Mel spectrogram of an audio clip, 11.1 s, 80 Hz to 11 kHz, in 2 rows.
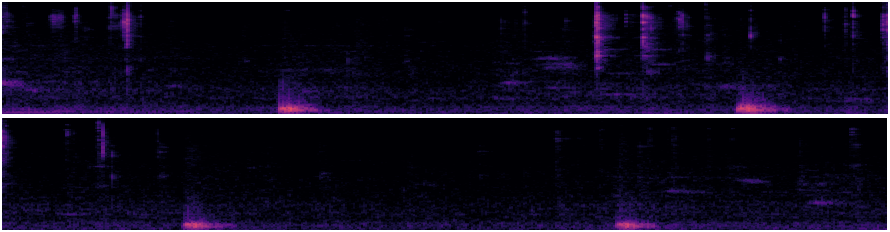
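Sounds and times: knife scoring fruit rind: 3.6s - 6.2s.

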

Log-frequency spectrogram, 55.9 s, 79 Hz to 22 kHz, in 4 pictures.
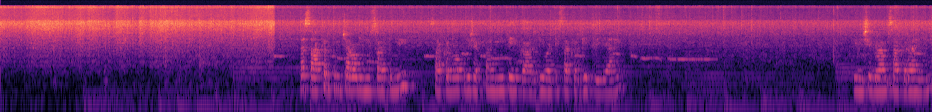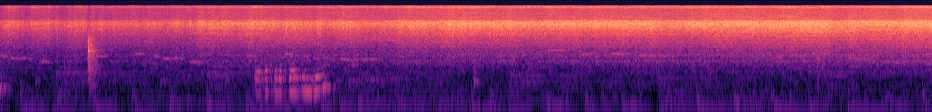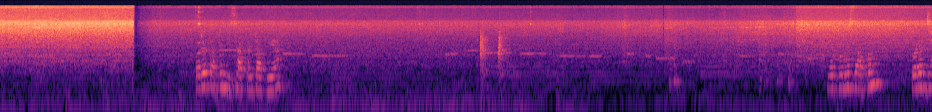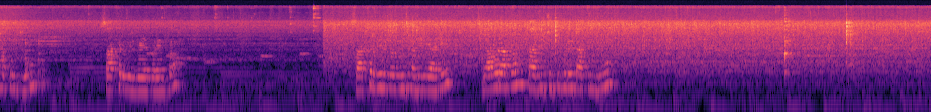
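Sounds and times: carrots sizzling in a pan: 0.0s - 55.9s
woman talking: 4.5s - 9.4s, 12.8s - 14.1s, 17.8s - 19.0s, 30.9s - 32.3s, 40.4s - 42.7s, 43.5s - 44.7s, 47.3s - 51.2s.

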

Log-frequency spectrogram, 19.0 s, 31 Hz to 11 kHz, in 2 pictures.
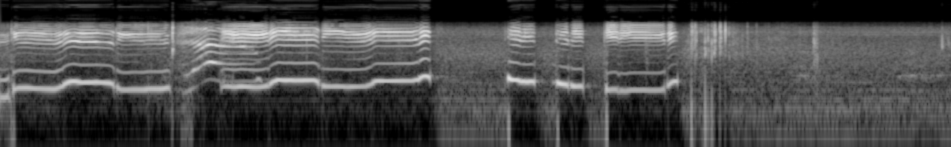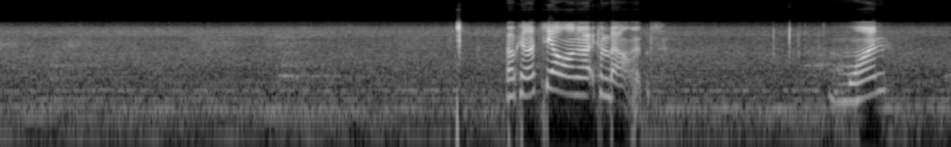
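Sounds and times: child singing wordless notes: 0.0s - 4.3s.

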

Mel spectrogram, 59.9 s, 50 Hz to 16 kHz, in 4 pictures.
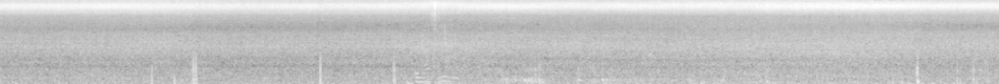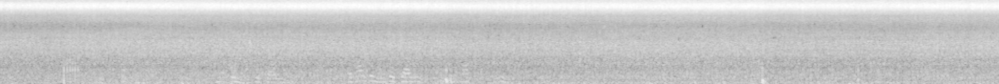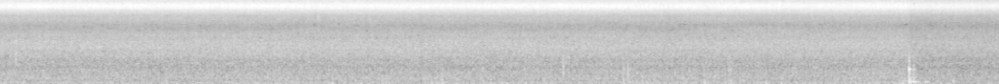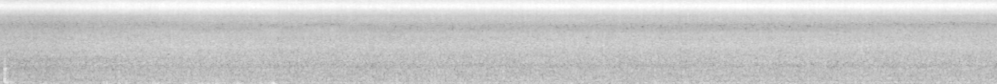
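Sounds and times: stream rushing over rocks: 0.0s - 59.9s
short knocks: 43.5s - 44.0s.

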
